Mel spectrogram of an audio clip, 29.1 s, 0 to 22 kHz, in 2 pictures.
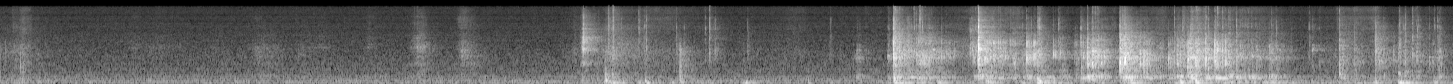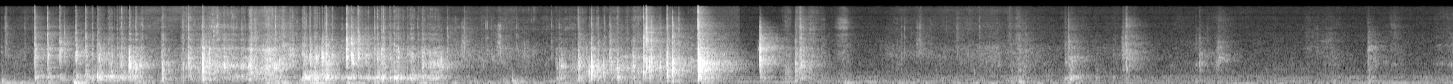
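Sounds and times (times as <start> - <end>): dog claws clicking on wooden floor: 8.9 - 22.6.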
